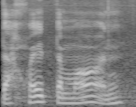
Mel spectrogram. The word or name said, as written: daxweedi-maan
